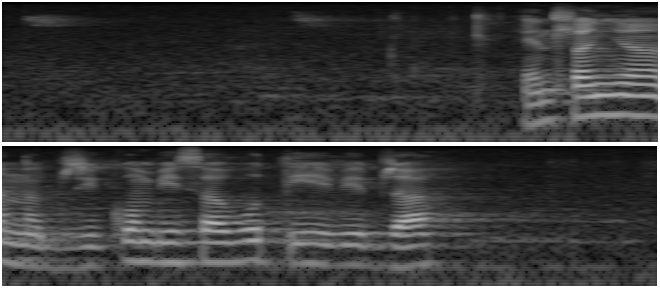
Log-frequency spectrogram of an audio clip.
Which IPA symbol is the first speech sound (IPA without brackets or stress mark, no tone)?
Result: ɦ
